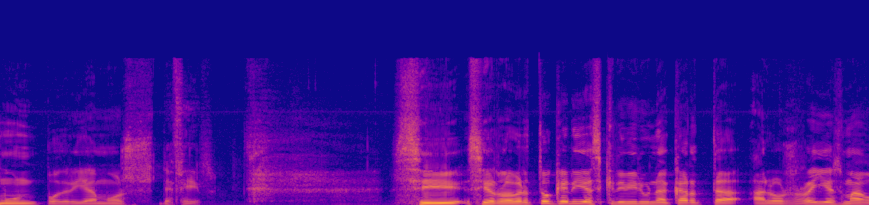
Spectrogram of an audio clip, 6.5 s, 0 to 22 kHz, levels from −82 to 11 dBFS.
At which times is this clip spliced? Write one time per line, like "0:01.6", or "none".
0:03.9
